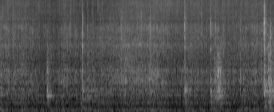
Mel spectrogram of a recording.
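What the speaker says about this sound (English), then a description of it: "I think the vegetables are cooking very well right at the moment" Chicken livers, gizzards and vegetables stir-frying in a pan give off a steady, close sizzle, with a few sharp scrapes and clacks of the stirring utensil scattered throughout.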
